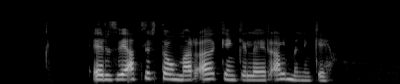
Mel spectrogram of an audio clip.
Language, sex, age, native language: Icelandic, female, 30-39, Icelandic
